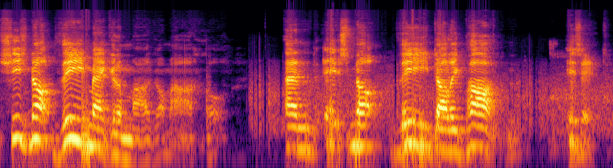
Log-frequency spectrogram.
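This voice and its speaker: A man with a high pitch and lively intonation speaks at a very slow pace, his loudness swinging widely amid audible room echo. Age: 70s. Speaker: show host. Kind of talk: casual comedic chat. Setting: live stream, socially distant.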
